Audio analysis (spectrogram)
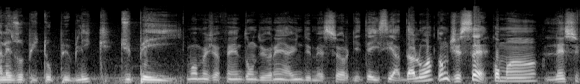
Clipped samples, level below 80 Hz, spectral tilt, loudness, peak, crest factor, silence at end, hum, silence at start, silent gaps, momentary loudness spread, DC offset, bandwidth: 0.1%; -44 dBFS; -4 dB/octave; -15 LUFS; 0 dBFS; 14 dB; 0 s; none; 0 s; none; 8 LU; under 0.1%; 15.5 kHz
